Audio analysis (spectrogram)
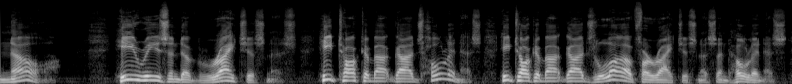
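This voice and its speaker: A man preaching a dramatic radio sermon in an emphatic, oratorical manner, with rhetorical repetition and deliberate pauses. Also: on the high side, no room sound, clean studio sound. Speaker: radio preacher and broadcast host.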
